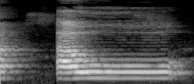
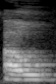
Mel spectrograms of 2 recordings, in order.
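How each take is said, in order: First: The vowel is drawn out long. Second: The vowel is short and quick. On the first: The speaker calls it wrong. "ये खिंच गया" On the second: The speaker calls it right. "जल्दी भी हो गया"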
